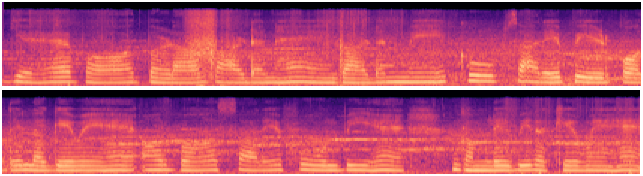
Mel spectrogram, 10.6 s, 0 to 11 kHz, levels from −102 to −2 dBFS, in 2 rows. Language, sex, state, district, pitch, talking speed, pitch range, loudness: Hindi, female, Chandigarh, Chandigarh, 180 Hz, 140 wpm, 175-185 Hz, -19 LUFS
